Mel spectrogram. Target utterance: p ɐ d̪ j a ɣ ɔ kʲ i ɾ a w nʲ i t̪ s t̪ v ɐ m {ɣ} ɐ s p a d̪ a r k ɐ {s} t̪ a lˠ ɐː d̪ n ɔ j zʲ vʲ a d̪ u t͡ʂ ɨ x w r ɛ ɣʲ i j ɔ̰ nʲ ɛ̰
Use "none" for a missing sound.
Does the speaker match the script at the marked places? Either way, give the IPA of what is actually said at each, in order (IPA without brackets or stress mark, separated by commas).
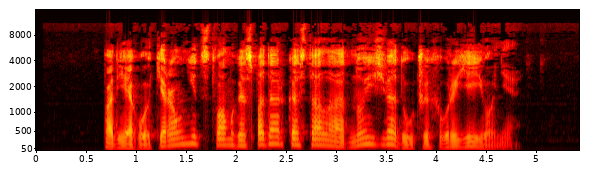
ɣ, s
